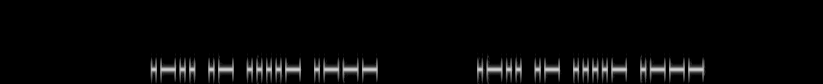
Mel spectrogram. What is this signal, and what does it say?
Morse code, heard as a keyed tone, about 25 wpm, 700 Hz. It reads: LA4J LA4J
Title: DXCC-100 Call Signs - 4 Characters - Repeated 2x - 25wpm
